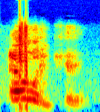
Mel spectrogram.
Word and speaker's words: Ellicott: I said, it's Ellicott. You got to cram those words together.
